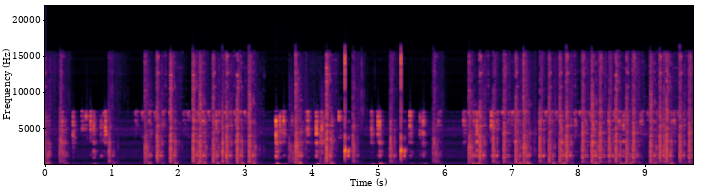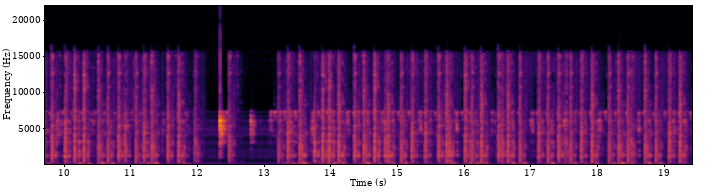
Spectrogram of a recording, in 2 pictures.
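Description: Stone blocks thud softly as they are placed one after another.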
